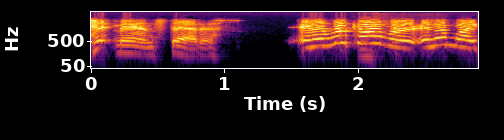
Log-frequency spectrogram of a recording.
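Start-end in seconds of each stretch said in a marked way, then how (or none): 0.0-1.0 put-on stern tone. Retelling a fellow tester's answer to a question about his gloves: imitating a stern line. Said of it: "looks over with the sternest face possible and goes".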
